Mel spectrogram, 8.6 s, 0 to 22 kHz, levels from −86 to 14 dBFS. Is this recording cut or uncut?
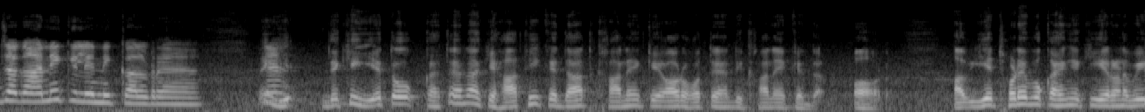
uncut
